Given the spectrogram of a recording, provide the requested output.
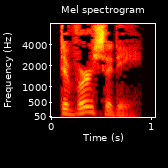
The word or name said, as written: diversity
